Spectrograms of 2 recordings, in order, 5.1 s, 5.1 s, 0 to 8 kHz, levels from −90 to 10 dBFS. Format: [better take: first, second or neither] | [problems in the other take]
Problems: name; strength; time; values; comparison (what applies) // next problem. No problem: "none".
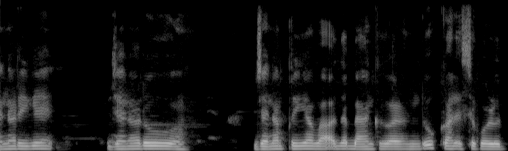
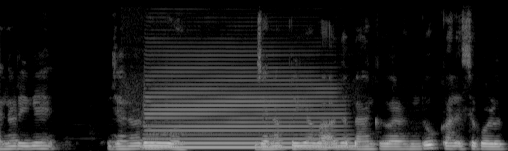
first | background sound (Wind instrument, woodwind instrument); 4 dB below the speech // room echo; dies away in 0.2 s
